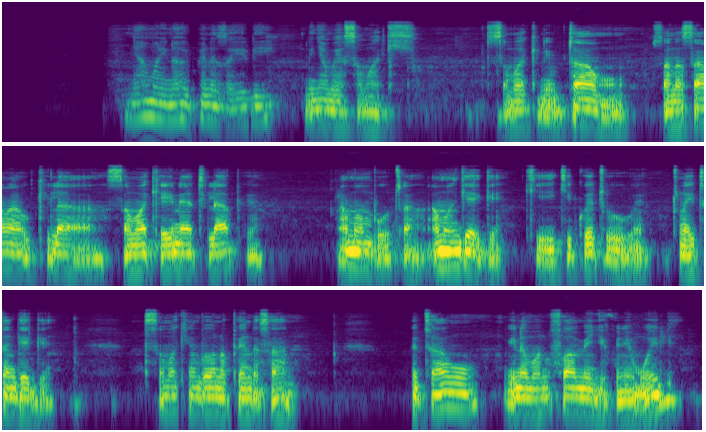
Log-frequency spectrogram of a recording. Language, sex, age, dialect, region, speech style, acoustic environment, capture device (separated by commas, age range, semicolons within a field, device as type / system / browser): Swahili, male, 25-34, Kenya - Nairobi Sheng-influenced, Kenya, relaxed; happy, nature; silence, desktop / Windows / Firefox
